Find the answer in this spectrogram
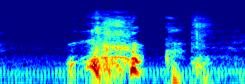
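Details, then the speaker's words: Cough from a security guard who is riding a motorcycle. He has a cold and a cough that won't go away despite taking medicine. One deep, harsh cough burst is followed by two smaller coughs over steady engine noise. "Naubo na naman ako sinisipon. Bayan, umiinom naman ako ng gamot. Bakit di mawawala-wala?"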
